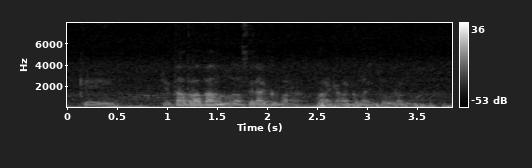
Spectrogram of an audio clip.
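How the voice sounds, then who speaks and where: A man rushes along at a very fast pace with fairly even intonation, over noticeable background noise and audible room echo. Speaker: interviewer. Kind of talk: interview.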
